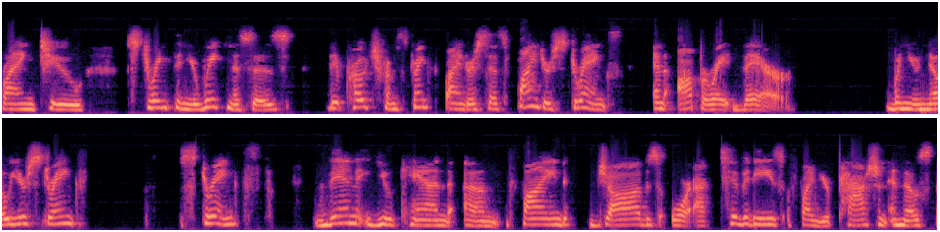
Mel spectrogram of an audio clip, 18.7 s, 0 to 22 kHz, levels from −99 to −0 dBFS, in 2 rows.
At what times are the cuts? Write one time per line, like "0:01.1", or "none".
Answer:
none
